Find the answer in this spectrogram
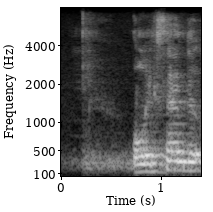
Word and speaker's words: Oleksandr: Usyk, can you pronounce his name for him again, please? Pardon me? Usyk, his first name? Oleksandr Usyk.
